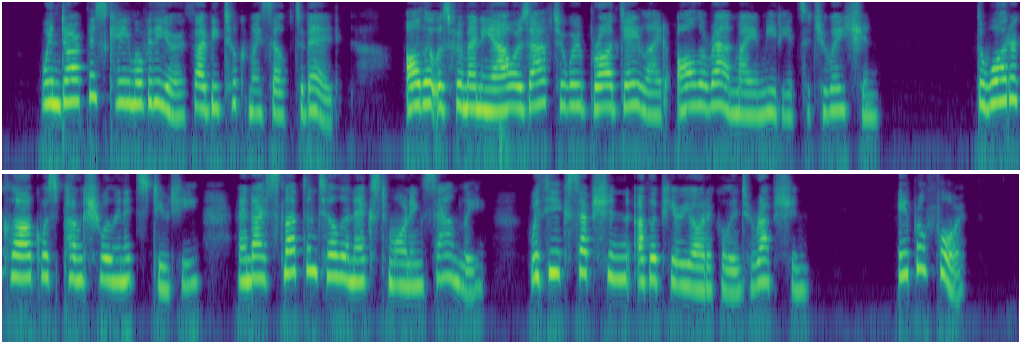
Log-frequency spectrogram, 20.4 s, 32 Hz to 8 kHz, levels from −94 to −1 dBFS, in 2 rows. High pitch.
Yes: very high, 250 Hz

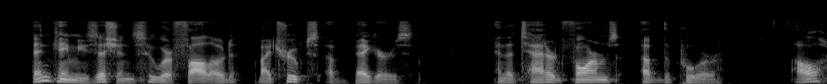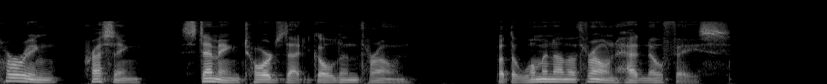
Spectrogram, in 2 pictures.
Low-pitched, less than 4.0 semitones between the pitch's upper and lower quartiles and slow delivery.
Yes: low, 100 Hz; average, 3.5 semitones; slow, 125 wpm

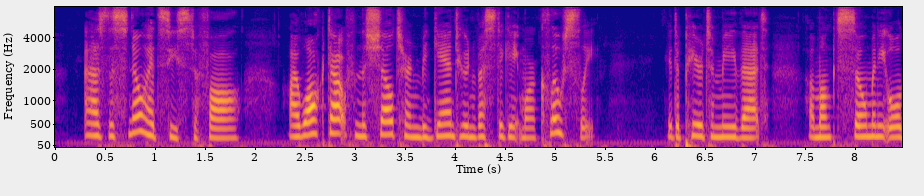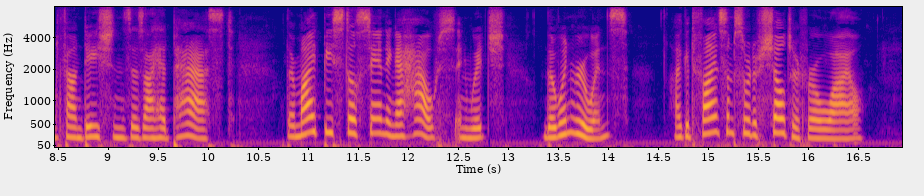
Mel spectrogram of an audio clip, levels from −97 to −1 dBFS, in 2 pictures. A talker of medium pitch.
No: high, 230 Hz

